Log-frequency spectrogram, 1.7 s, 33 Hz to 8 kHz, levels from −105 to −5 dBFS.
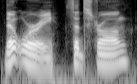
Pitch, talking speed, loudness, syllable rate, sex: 115 Hz, 140 wpm, -18 LUFS, 3.4 syllables/s, male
